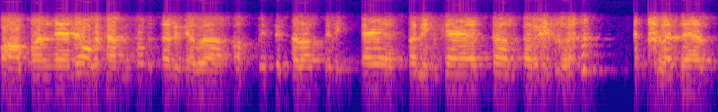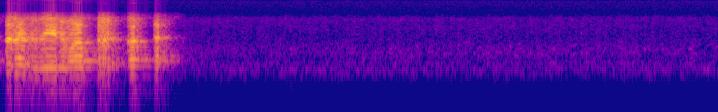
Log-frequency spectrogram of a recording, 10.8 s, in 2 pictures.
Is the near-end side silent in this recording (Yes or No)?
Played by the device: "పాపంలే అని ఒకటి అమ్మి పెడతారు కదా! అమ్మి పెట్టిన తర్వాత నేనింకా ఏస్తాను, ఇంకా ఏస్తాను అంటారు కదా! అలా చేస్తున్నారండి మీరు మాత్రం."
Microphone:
Yes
